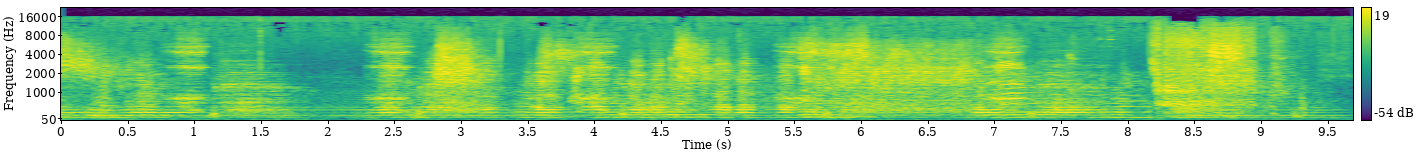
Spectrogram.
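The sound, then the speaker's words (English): Lightsaber duel effects from a Star Wars audio drama, with the Dark Lord of the Sith fighting Skywalker. Low humming drones swell and fade under repeated clashing bursts, and a loud, harsh crash comes near the end. “Lightsabers flashing, the adversaries close in a ferocious duel.”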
